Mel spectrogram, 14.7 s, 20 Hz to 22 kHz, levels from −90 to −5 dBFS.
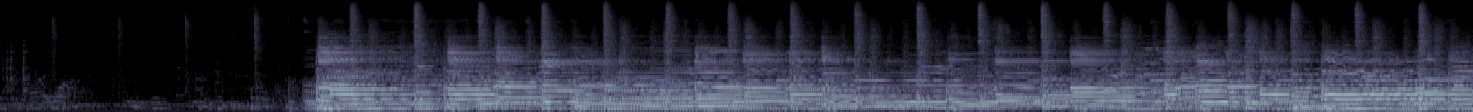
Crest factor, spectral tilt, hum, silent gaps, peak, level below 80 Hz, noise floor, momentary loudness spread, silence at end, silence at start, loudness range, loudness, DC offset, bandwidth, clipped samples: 16 dB; -5.5 dB/octave; none; none; -22 dBFS; -74 dBFS; -72 dBFS; 5 LU; 0 s; 0.55 s; 4 LU; -39 LUFS; under 0.1%; over 20 kHz; under 0.1%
